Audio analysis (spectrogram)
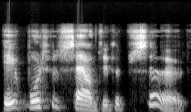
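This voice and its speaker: A man's voice: high voice, huge pitch swings, takes it slowly, dry recording. Englishman with widely swooping intonation. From England. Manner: indignant, sardonic, rhetorical questions. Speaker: commentator, host. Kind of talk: opinion monologue to camera.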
